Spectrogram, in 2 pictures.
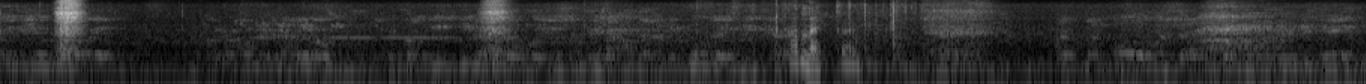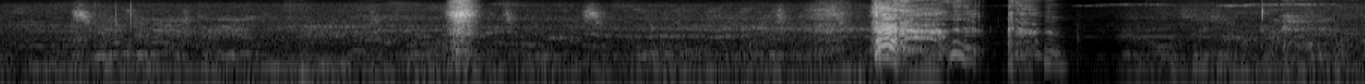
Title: another pretty sneeze.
